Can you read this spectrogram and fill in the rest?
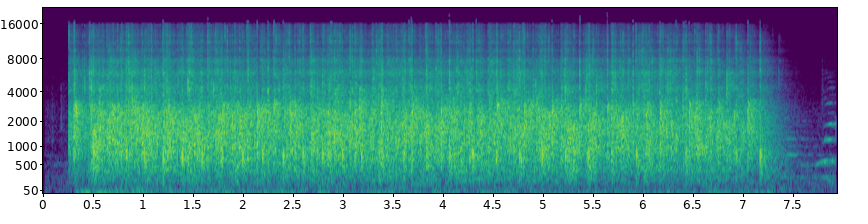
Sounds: Human group actions, Applause

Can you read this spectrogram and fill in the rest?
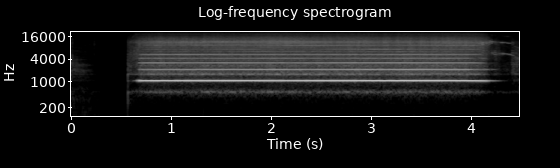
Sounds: Wind instrument, Musical instrument, Music

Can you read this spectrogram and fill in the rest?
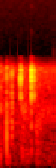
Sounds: Alarm, Telephone

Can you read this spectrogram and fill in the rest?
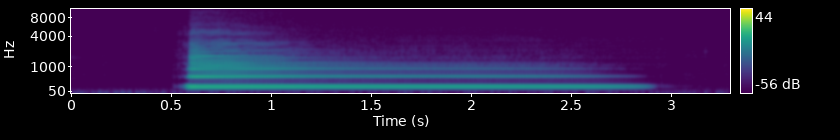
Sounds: Musical instrument, Wind instrument, Music

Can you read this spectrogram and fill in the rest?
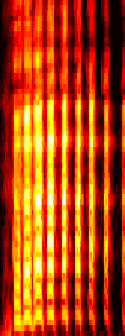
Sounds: Human voice, Laughter

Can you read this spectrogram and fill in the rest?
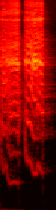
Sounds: Squeak

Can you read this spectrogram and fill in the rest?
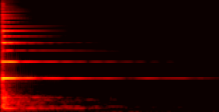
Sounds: Musical instrument, Keyboard (musical), Music

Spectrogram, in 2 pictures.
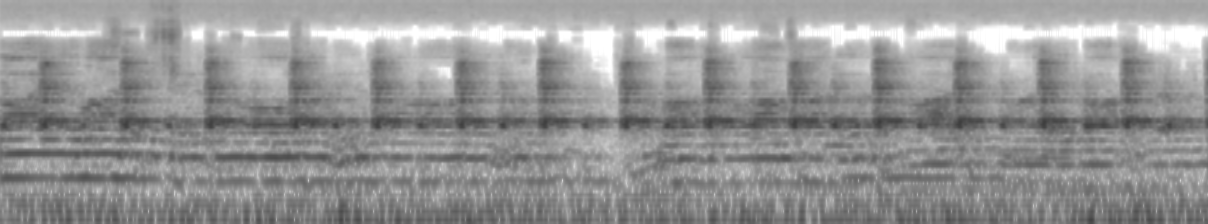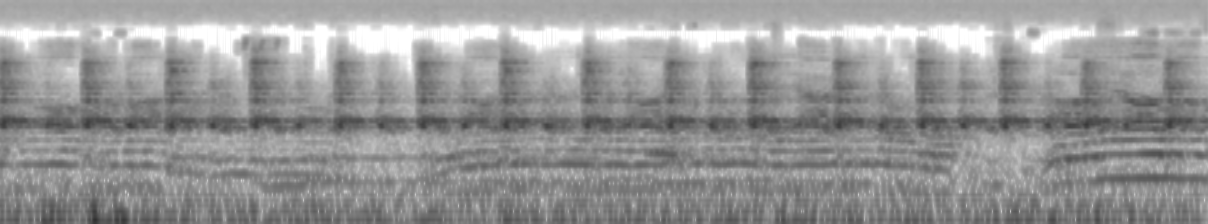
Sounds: Human voice, Singing

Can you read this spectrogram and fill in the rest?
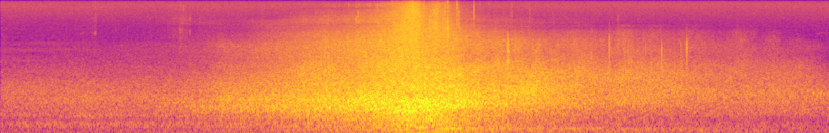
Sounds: Car, Vehicle, Motor vehicle (road), Car passing by

